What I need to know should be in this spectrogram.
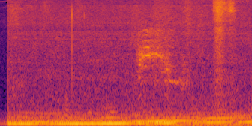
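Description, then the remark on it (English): A cat stares at a door and chitters at it in brief, thin chirping bursts over a steady, heavy low rumble in the background. No one speaks. “Like, it's, you know, the chittering sounds that fucking cats do.”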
